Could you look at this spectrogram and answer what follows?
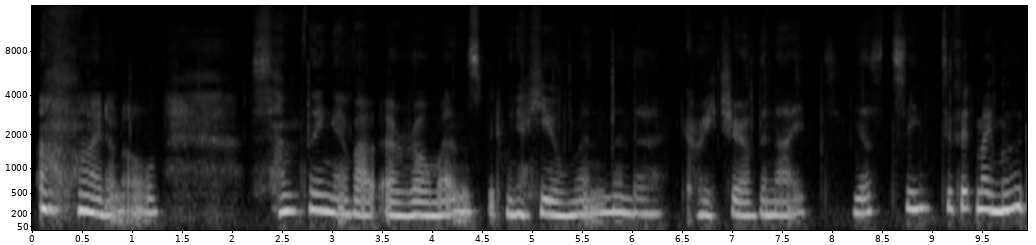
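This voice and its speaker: Breathy, creaky female vampire neighbor acted by a woman, coy and coaxing, unhurried ASMR roleplay. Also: mid-range voice, exaggerated voice. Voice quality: breathy, often dropping to a whisper. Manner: gentle, hesitant, coaxing. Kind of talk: intimate ASMR roleplay, soft and conversational.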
